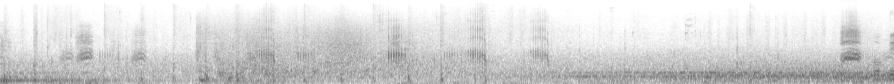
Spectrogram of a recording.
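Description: Crows caw repeatedly in the video game Beyond a Steel Sky. The harsh calls are moderately loud over a dense ambient game soundscape, with no speech.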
